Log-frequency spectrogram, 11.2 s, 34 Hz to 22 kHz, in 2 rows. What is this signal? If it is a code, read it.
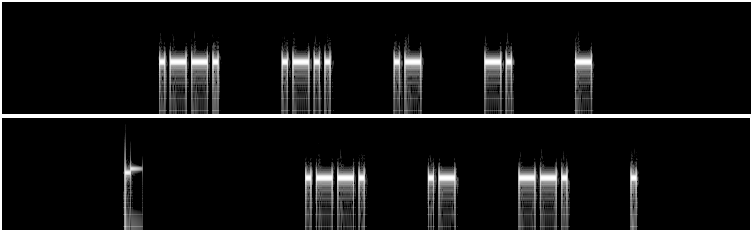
Morse code, heard as a keyed tone, about 30 wpm, spaced as for 14 wpm, 700 Hz. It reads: PLANT PAGE
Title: 4x Character Spacing - Top 300 Words - 30wpm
